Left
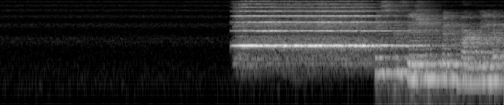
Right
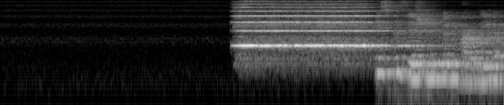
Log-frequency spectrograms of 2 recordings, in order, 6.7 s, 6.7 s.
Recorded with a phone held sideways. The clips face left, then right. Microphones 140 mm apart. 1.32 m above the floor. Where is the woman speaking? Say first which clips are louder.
Left 1 dB; 55° left (ahead or behind), 1.0 m.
